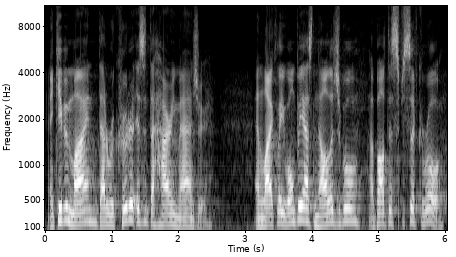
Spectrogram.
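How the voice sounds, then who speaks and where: A man's voice: fairly high pitch, animated, fast, long reverb tail. A man role-playing a job candidate in a phone interview and explaining each step to the viewer in an upbeat way. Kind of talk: scripted role-play with asides to the viewer.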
